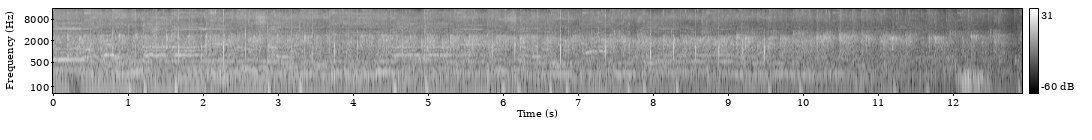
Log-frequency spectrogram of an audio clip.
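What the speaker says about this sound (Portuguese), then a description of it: "Vamos dar uma salva de palmas para o Senhor." A church congregation claps for the Lord during a Portuguese-language communion service, sustained dense applause with rhythmic clapping mixed with voices and music, fading slightly toward the end.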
